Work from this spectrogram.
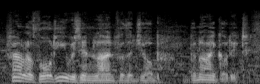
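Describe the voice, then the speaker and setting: An actor playing a blunt, wry British intelligence chief in a radio spy drama, clipped and matter-of-fact, with colloquial phrasing. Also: male voice, deep voice, sing-song, fast talker, bright, forceful tone, heavily acted. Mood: dry, wry.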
